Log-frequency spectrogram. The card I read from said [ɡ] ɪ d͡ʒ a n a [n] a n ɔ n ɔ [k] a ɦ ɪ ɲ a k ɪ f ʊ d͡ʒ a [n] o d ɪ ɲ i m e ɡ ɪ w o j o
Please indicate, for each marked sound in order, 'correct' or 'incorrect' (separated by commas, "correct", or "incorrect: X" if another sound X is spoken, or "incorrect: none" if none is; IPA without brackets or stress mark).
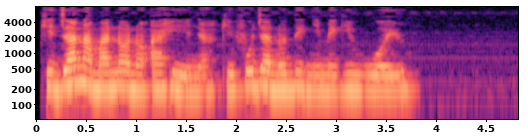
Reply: incorrect: k, incorrect: m, incorrect: ʔ, correct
